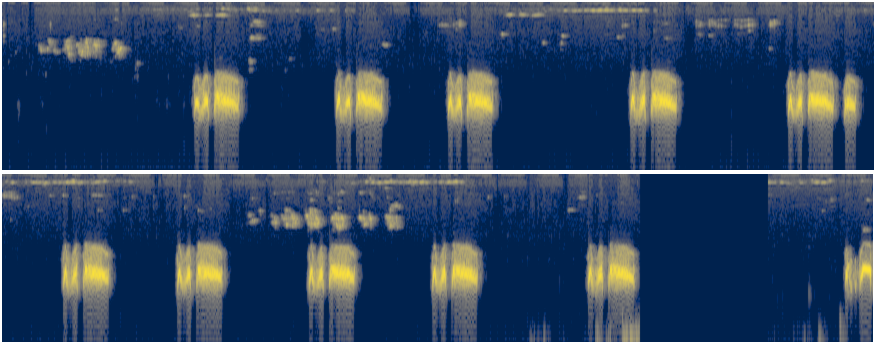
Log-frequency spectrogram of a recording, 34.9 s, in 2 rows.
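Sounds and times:
Spotted dove cooing: 0:03.8 - 0:04.9, 0:06.6 - 0:07.8, 0:08.9 - 0:10.0, 0:12.5 - 0:13.6, 0:15.7 - 0:17.2, 0:18.6 - 0:19.8, 0:20.9 - 0:22.0, 0:23.2 - 0:25.4, 0:26.0 - 0:27.1, 0:29.1 - 0:30.2, 0:34.2 - 0:34.8.

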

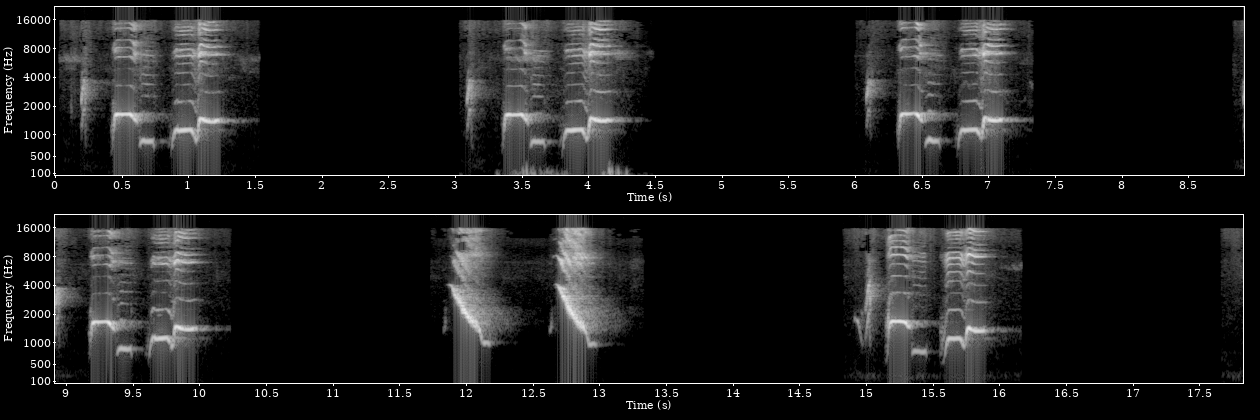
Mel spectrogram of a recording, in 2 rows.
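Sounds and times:
black-naped oriole fluting whistles: 0:00.4 - 0:01.4, 0:03.1 - 0:04.4, 0:06.1 - 0:07.4, 0:08.9 - 0:10.2, 0:11.8 - 0:13.0, 0:14.9 - 0:16.1.

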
